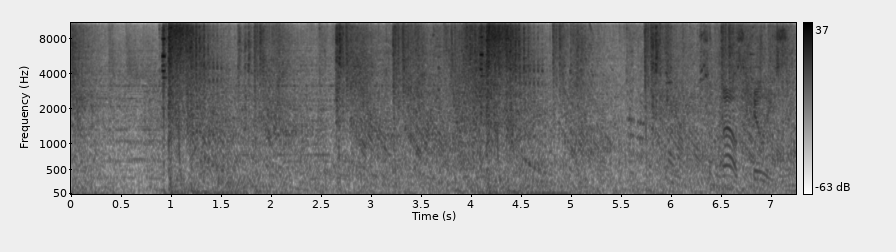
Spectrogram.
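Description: Explosions and bursts of gunfire rumble through a Mass Effect 3 battle, a loud, dense, continuous din of booms and shots with heavy low-end thuds around one, four and seven seconds, and voices faintly mixed underneath.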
